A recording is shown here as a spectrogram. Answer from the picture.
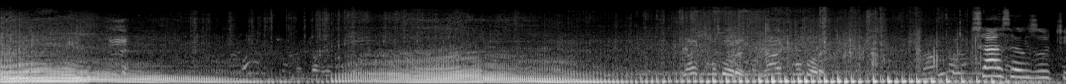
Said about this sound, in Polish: To bardzo panowałeś nad maszyną. Rama, mini motorek żużlowy.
